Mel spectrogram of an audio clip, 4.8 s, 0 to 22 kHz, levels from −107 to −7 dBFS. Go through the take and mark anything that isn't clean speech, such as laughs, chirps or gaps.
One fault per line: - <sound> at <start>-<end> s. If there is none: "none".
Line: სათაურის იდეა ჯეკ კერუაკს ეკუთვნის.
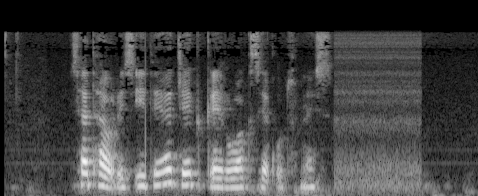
none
